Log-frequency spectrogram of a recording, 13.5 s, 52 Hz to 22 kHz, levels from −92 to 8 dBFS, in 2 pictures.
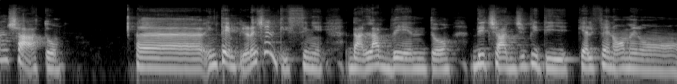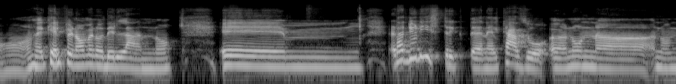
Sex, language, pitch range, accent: female, Italian, 165-200 Hz, native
